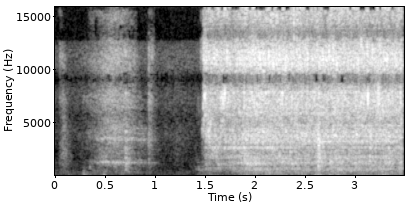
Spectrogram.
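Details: Bosch WFP3300 washing machine after rebuild, cleaned, running an easy-care program (28 minutes, 800 spin): quiet hum, then a sudden steady rush of water as the inlet opens, flowing evenly with no chatter or hammering; filling normally.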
